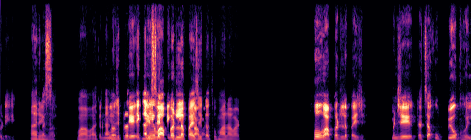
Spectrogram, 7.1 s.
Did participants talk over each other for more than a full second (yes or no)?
yes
